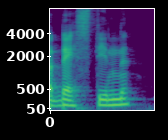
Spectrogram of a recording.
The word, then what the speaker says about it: Destin: il nuovo film della Marvel diretto da Dustin Daniel Cretton, ma penso si pronuncia in realtà Destin, tipo destino.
